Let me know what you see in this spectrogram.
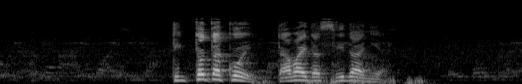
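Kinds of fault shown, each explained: Nothing stood out on listening to the speech here.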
